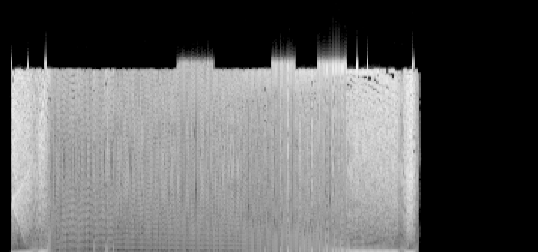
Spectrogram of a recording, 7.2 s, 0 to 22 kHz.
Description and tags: spark(fm tri-90 sin-110)
A spark sound effect. From the "things you accidentally discover" department. I was tweaking an fm envelope when I found this - and thought to save the settings. This is a combination of two effects, but the original wave was created on SoundForge's Frequency Modulator with two waves. Take a 90Hz Triangle and modulate (one over the other) it with a 110Hz Sine. 10 second period. The Triangle should be set from 0 to 75% for the first .7 sec then drop it to 20%. Build to 25% at 7 seconds. Spike to 75% and then to zero from 7 to 7.5. The sine should go from 0 to 45% from 0 to .7 seconds. Then drop gradually to zero from .7 to 10 seconds.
